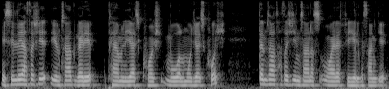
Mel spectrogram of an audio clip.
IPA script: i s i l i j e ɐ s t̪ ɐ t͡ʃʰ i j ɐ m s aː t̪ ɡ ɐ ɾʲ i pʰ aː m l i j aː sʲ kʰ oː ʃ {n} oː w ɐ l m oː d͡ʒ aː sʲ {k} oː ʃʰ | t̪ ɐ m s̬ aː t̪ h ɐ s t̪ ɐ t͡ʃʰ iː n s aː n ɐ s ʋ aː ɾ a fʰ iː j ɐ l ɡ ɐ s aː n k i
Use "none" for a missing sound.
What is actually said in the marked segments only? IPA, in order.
m, kʰ

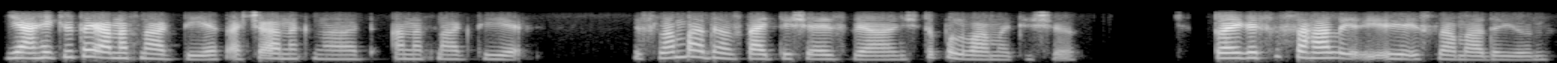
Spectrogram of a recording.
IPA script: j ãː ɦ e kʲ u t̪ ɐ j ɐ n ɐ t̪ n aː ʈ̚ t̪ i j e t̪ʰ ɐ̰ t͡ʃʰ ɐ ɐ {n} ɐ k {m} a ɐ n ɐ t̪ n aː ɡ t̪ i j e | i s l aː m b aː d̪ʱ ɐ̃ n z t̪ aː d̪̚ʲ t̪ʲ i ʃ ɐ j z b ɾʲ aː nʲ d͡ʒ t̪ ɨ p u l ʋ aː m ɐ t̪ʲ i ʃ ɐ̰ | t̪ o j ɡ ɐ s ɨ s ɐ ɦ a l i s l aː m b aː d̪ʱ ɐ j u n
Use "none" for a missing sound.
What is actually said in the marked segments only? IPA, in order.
n, n

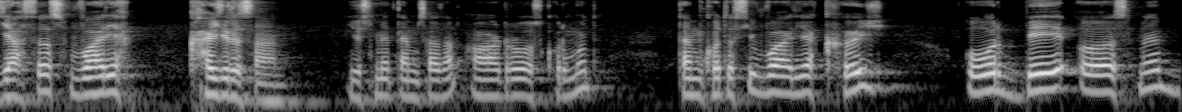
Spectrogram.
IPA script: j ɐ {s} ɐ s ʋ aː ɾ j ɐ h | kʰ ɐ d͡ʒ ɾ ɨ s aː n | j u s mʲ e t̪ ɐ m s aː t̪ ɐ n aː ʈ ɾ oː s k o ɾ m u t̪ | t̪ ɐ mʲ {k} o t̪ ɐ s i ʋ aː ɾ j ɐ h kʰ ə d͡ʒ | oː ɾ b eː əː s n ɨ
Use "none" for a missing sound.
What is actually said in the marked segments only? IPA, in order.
s, kʰ

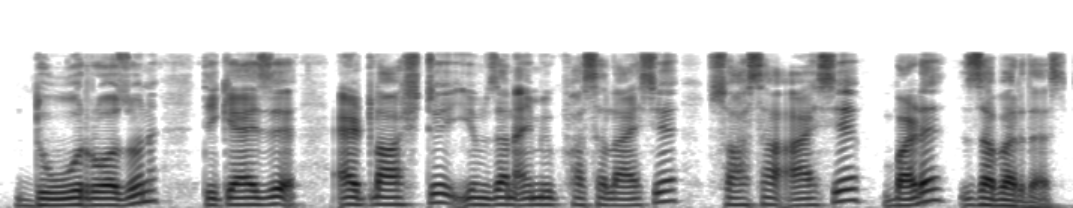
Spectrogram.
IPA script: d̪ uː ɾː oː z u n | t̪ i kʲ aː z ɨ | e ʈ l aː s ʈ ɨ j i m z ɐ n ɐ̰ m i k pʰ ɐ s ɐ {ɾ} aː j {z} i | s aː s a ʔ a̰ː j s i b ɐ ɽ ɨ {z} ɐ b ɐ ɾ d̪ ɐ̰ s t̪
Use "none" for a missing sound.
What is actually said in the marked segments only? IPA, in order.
l, s, z

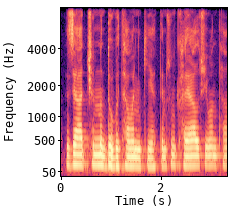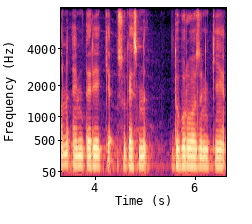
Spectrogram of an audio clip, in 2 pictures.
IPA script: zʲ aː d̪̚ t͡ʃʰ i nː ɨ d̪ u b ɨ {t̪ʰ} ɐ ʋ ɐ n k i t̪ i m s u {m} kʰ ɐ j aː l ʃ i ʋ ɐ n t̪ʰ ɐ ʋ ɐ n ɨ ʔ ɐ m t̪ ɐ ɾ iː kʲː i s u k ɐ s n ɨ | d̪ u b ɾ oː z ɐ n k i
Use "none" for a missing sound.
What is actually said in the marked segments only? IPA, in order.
t̪ʰ, n

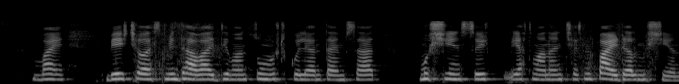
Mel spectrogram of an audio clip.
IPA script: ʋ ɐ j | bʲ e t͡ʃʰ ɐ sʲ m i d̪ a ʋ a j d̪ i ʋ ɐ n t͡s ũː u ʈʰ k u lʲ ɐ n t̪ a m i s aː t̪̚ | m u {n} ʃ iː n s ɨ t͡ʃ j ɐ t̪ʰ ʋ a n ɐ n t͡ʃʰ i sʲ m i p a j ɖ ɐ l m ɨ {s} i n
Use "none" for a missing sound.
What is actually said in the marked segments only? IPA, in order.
none, ʃ

